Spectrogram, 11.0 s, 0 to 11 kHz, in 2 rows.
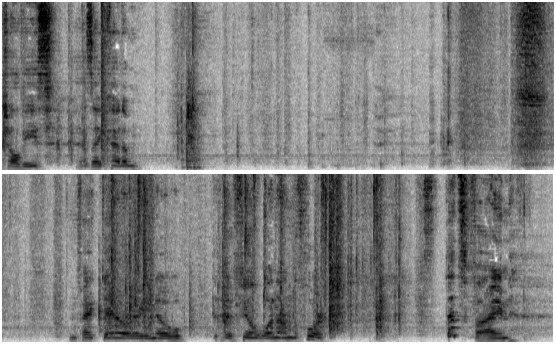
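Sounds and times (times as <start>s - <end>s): plastic rustling: 0.3s - 10.4s.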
